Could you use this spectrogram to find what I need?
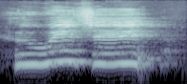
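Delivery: very high, sing-out granny falsetto. A narrator's reading. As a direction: call through the door as granny.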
